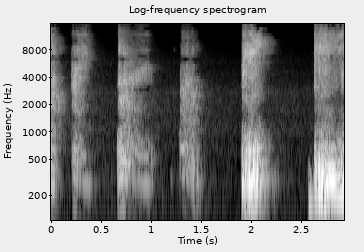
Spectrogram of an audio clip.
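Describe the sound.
A voice in a studio makes a string of about six sputtering, raspberry-like fart imitations with the mouth, each short and loud, spaced by brief pauses.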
